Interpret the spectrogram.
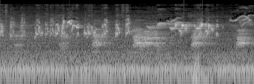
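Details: Caged red-whiskered bulbul singing a run of bright, chattering chirps and quick fluty whistles, some sweeping upward, over a steady low hum.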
